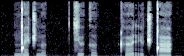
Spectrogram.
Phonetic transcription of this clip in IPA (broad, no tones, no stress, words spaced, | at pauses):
ŋ͡ǃɛt͡ʃŋə | t͡søkə | ʈʰœrøt͡ʃ ǃa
